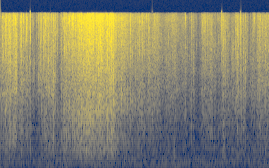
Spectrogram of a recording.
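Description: Clear plastic bag crinkling as a rolled canvas is slid out of it. The crinkling is loudest for the first couple of seconds, then settles into quieter rustles and small clicks.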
